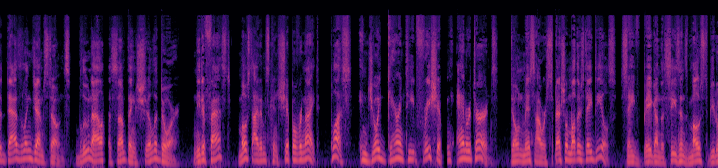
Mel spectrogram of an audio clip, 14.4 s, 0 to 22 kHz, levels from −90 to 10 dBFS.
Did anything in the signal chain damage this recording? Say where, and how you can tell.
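Yes. At 2.05 and 8.83 s the speech becomes a fading hold, then skips about 120 ms: a network burst of packet loss.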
